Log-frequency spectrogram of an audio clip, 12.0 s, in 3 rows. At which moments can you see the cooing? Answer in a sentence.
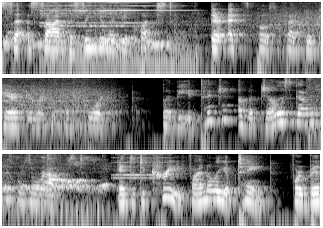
You can hear the cooing from 0.0 to 2.5 s and from 7.8 to 9.3 s.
